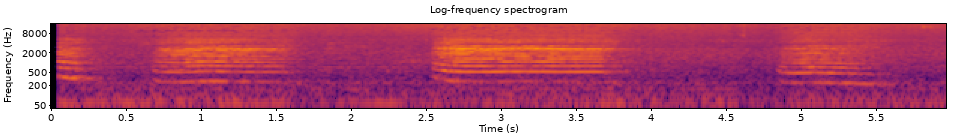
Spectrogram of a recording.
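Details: A dog makes three drawn-out, tonal moaning whines, each about a second long and sliding slightly downward, the weird annoyed noise it makes whenever it is tied up.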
